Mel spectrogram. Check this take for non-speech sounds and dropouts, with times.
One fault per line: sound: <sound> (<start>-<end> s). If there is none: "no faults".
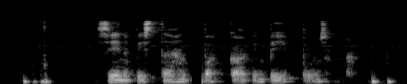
sound: dropout (1.9-2.0 s)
